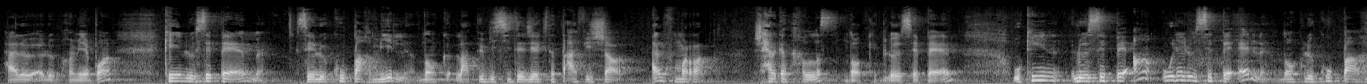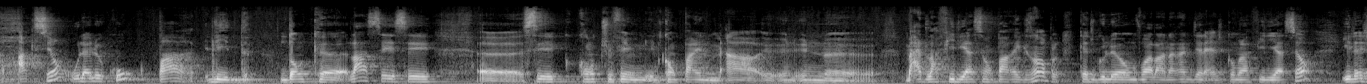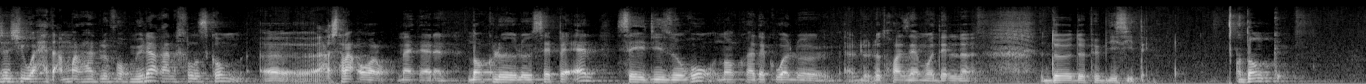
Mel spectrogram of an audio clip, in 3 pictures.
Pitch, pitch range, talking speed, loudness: 120 Hz, 110-130 Hz, 145 wpm, -18 LUFS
